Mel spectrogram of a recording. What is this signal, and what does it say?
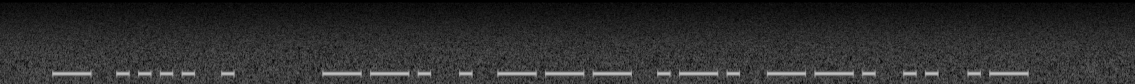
Morse code, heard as a keyed tone, hand-sent with a paddle, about 11 wpm, 500 Hz. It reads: THE GEORGIA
